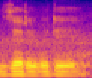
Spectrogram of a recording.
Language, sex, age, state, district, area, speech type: Bodo, male, 45-60, Assam, Chirang, rural, spontaneous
